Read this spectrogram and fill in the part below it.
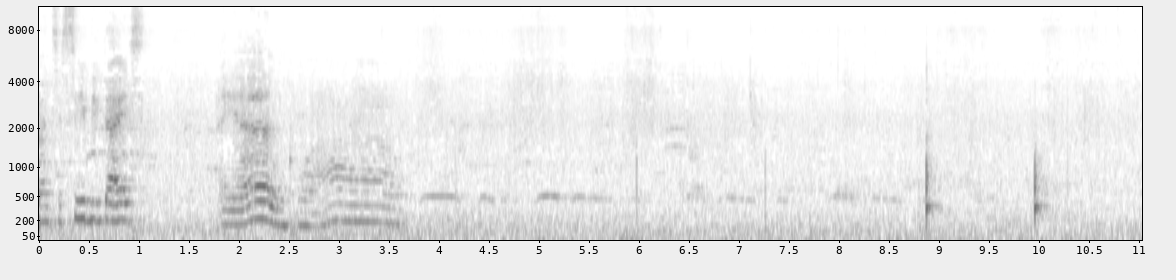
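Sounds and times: wooden spatula pushing food: 3.7 - 7.4, 8.0 - 11.0.

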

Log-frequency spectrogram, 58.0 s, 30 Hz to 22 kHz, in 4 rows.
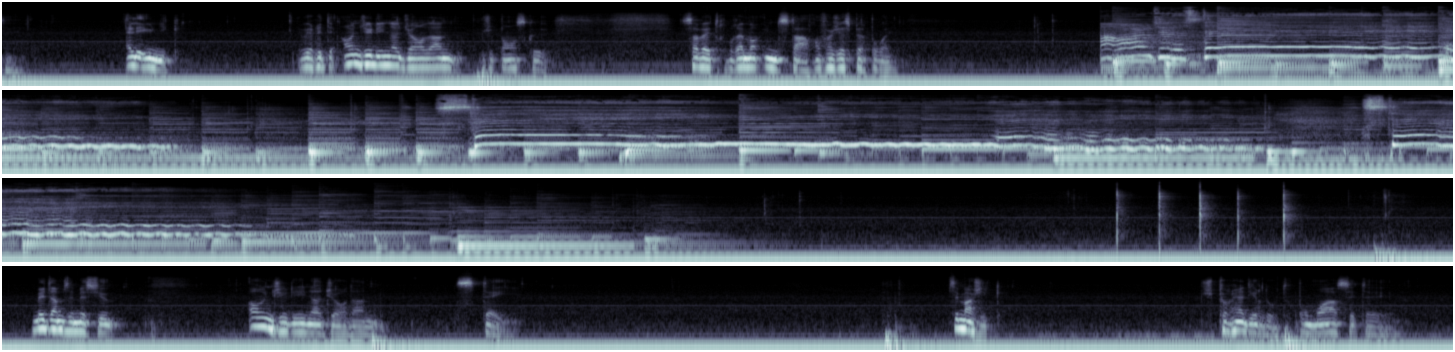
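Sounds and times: faint background hum: 0.0 - 58.0
woman singing a slow ballad: 11.0 - 16.5, 18.8 - 32.7
acoustic guitar: 11.0 - 37.4.

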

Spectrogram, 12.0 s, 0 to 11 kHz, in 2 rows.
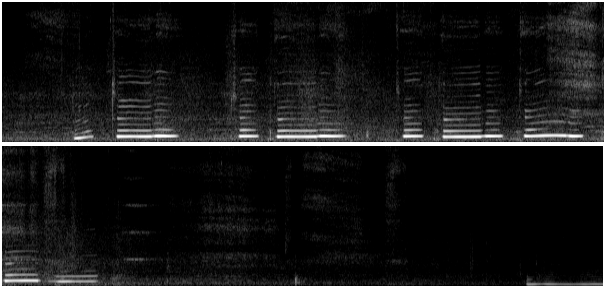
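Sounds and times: person humming a tune: 0.7 - 7.0, 11.2 - 12.0.

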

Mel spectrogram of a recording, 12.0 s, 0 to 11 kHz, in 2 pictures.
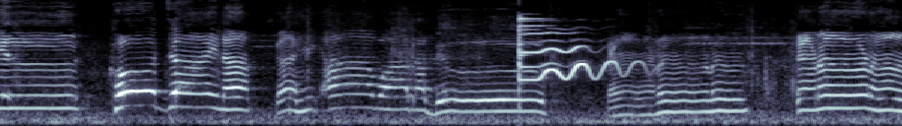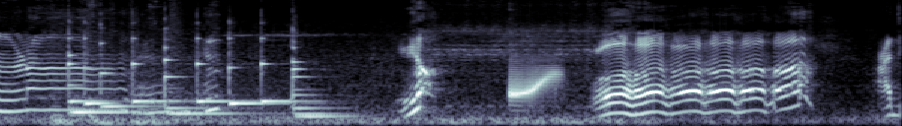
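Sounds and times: phone ringtone melody: 3.5 - 4.4, 6.4 - 8.6.

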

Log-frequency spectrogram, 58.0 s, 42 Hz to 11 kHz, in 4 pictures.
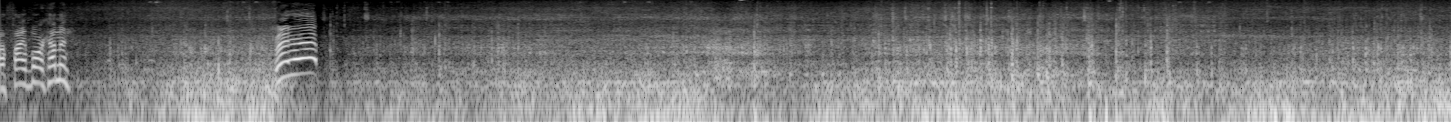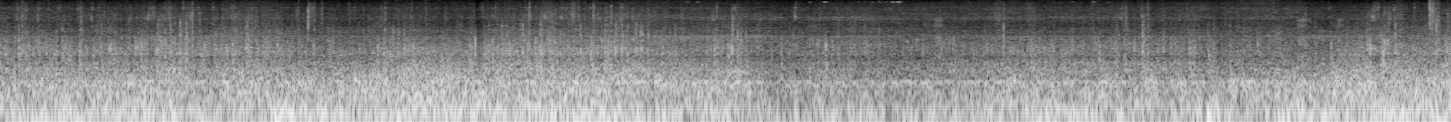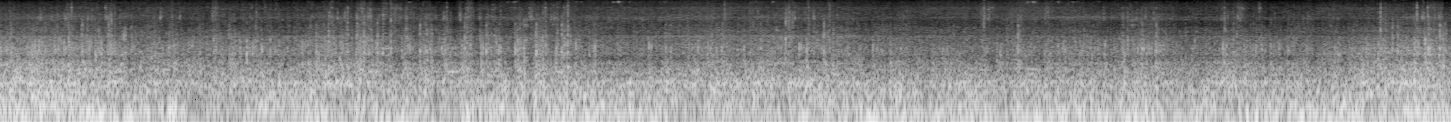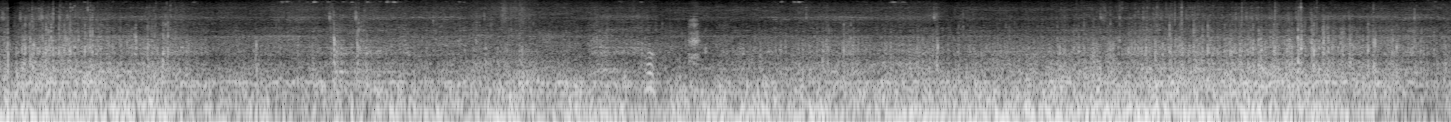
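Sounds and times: bike clicks and rattles: 0.0 - 58.0
bike tyres rolling over dirt: 0.0 - 58.0
wind rumble on microphone: 0.0 - 58.0.

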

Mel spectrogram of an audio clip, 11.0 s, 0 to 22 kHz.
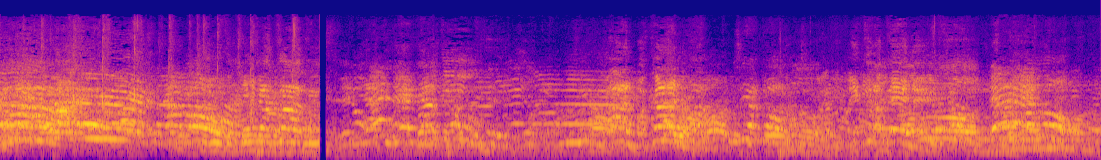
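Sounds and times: men shouting and talking: 0.0 - 11.0.

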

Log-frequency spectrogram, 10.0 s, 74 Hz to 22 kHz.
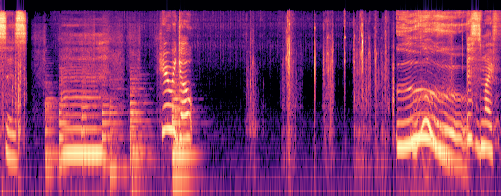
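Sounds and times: toy blocks clicking and knocking: 4.8 - 8.0.

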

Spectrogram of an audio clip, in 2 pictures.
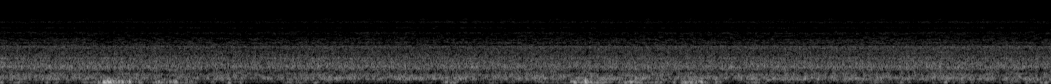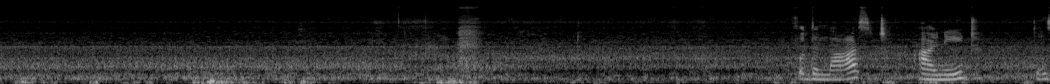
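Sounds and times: steady rumbling noise: 0.0 - 21.0.

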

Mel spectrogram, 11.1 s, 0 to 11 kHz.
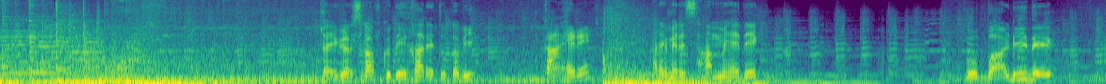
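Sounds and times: loud low rumbling with hiss: 1.0 - 3.4, 6.0 - 9.0.

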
